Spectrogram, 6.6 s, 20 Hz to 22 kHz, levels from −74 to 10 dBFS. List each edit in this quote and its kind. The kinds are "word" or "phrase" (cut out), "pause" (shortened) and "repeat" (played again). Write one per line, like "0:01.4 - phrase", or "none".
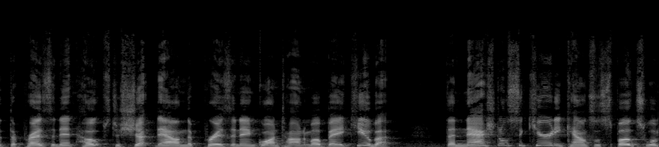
none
